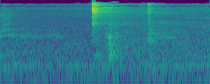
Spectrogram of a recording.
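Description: Metro train doors and the platform screen doors sliding open, with a sudden rush of sound and a knock about a second in, over a steady low hum.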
